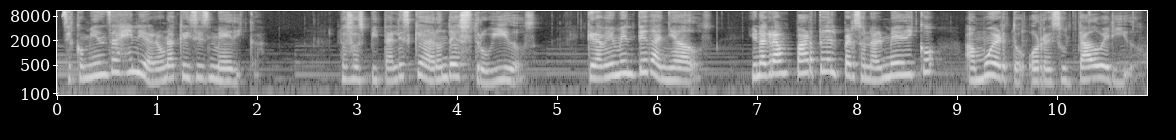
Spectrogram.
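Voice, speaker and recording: Woman doing old-time radio war news lady, kinda high voice, very formal n solemn, bit of music under. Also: expressive, normal speed, warm tone, close to an everyday voice. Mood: solemn, grave. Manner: formal, grave, dramatic delivery. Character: solemn 1940s radio newsreader, a woman, reporting war's end. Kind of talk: scripted radio news narration.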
